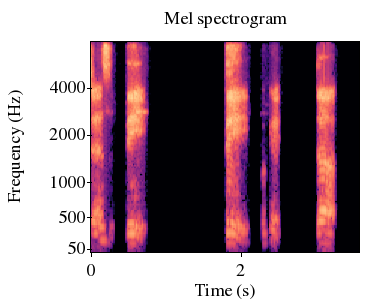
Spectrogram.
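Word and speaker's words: des: And the and the third one which is used before any plural noun will be pronounced as they.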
